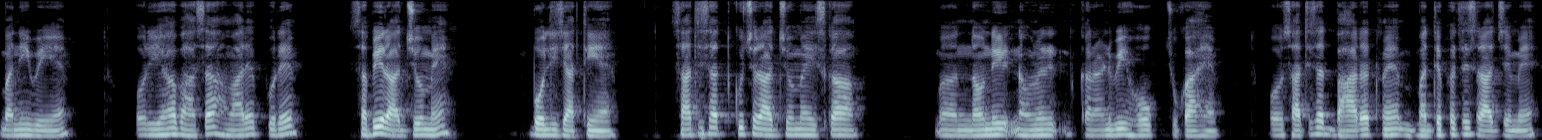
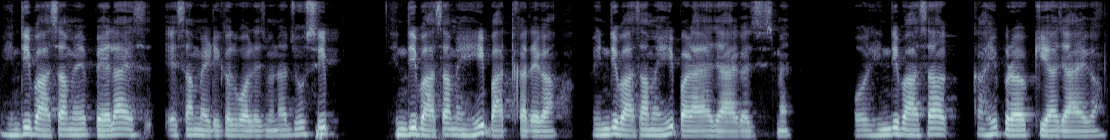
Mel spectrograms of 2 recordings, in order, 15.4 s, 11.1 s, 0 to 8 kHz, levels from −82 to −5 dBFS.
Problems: none marked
